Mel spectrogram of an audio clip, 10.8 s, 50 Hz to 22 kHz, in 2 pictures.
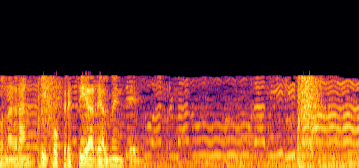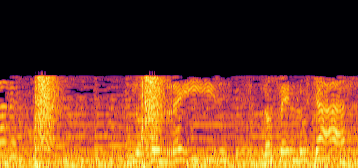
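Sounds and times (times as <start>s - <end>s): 
speech: 0.0s - 2.4s, 9.4s - 10.7s
steady musical bed: 0.0s - 10.7s
whip cracks: 4.5s - 4.9s, 5.9s - 6.4s, 7.5s - 8.0s.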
